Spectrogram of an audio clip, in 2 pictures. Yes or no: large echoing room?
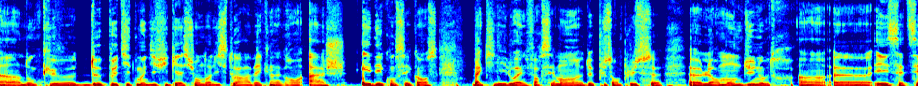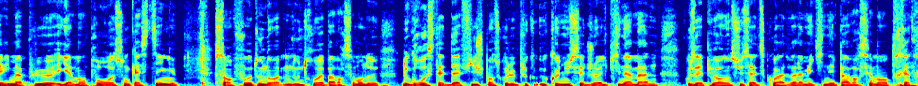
no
